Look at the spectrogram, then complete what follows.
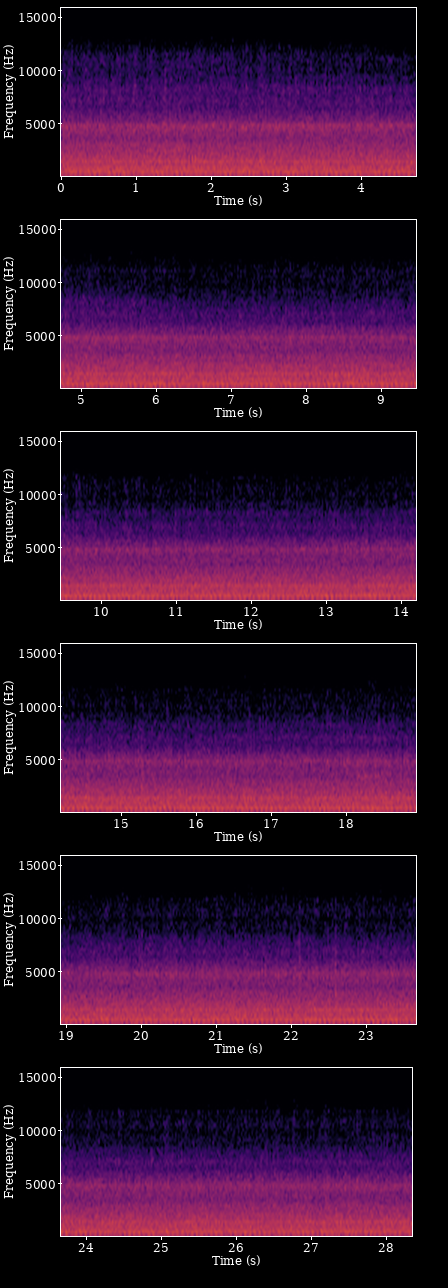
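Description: A fire engine's engine running steadily, a constant drone with several held tones over a hiss.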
